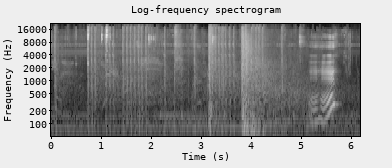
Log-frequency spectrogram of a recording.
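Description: Gunfire and a grenade blast in the video game Escape From Pripyat: sparse rattling shots at a distance, then a sharp close bang, with a rising whine right after, under faint background noise.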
